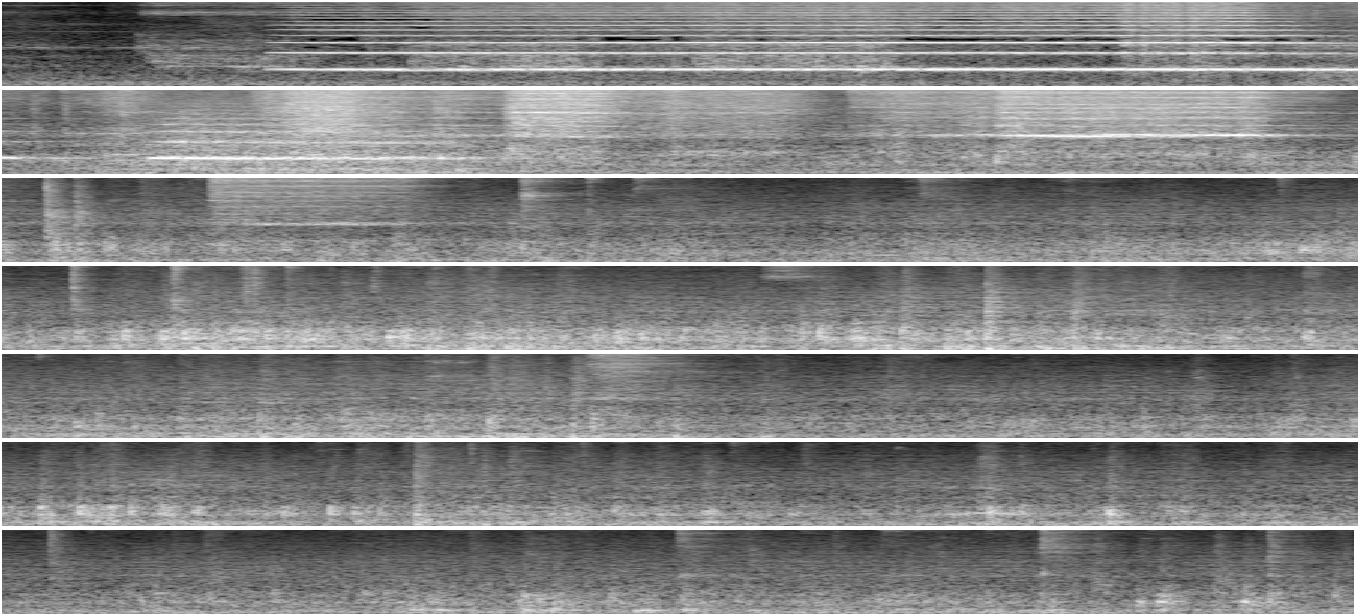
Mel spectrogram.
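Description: A train horn sounds one long blast about a second in, a shorter one soon after and a brief higher toot, as an oncoming train meets the moving train. The passing coaches then rush by on the next track, their wheels clattering over the rail joints, heard from beside the open side of the train.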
